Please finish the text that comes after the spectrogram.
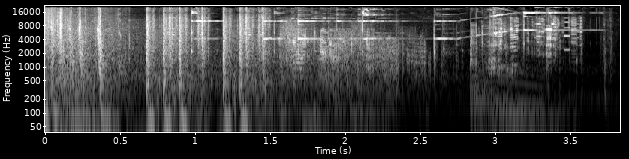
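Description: Gunfire in the video game Call of Duty Advanced Warfare: a loud burst of rapid shots with sharp, crackling impacts, then a quieter tail of debris and effects.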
